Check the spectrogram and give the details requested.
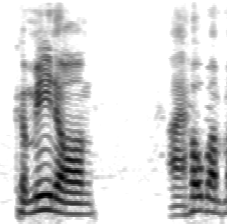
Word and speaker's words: Camino: He said, well, think of Camino. So Camino.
